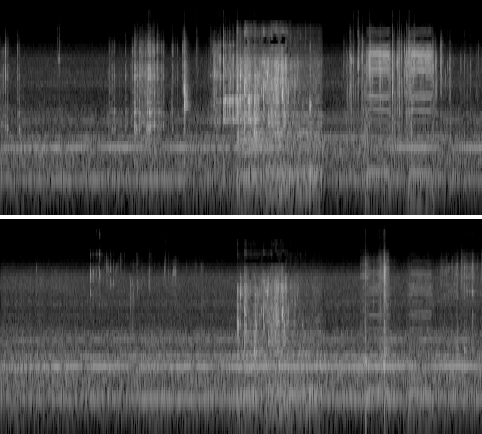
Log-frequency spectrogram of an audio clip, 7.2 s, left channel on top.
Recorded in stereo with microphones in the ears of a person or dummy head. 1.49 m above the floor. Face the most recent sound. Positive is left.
turn(degrees=70)  # may be behind; listen again after turning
